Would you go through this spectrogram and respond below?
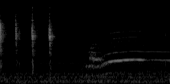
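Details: A pet domestic cat at home: four sharp clicks open the moment, then a drawn-out meow rises and holds steady, still sounding when it cuts off.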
